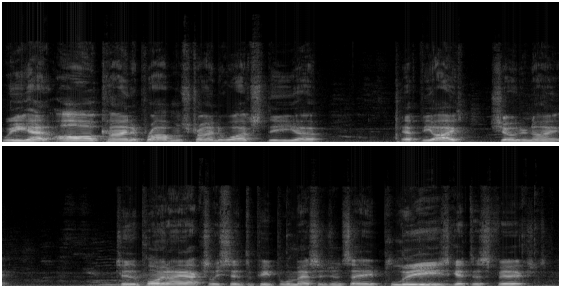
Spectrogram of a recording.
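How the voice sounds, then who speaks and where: A man's voice: mid-range voice, steady tone, moderate pace, a bit bright. A man from the United States hosting a live stream in rambling, casual chat, chuckling as he goes.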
